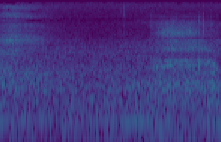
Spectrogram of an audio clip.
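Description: Quiet room tone with a faint steady hum, and a soft breath drawn near the end, just before speech resumes.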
